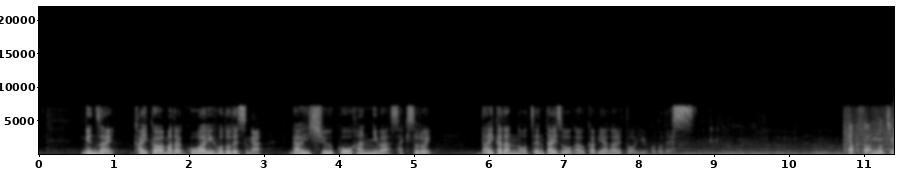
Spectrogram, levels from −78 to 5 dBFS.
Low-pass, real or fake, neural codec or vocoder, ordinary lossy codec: 7.2 kHz; real; none; none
